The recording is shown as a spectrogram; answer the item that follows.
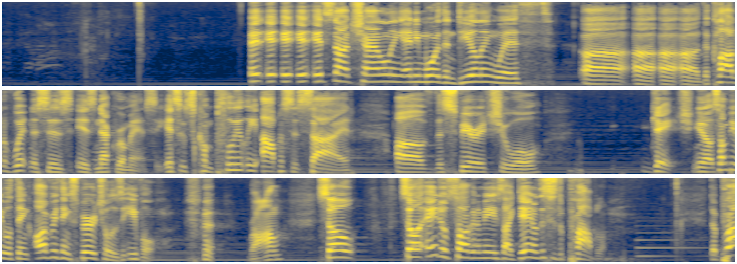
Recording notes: Sunday sermon from the Decoding the Supernatural Conference from March 7, 2021 at the Global Fire Church in Murfreesboro, Tennessee.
